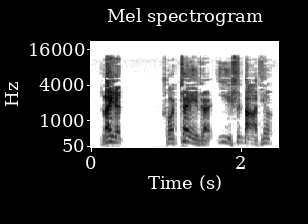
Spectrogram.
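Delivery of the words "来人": loud, raised summons to guards; imperious shout for attendants; commanding call. A narrator's reading. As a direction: call out an order sharply. Commissioner summons his guards.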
